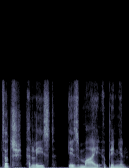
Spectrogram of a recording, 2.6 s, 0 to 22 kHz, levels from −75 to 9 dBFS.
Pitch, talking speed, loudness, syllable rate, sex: 100 Hz, 140 wpm, -18 LUFS, 3.9 syllables/s, male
